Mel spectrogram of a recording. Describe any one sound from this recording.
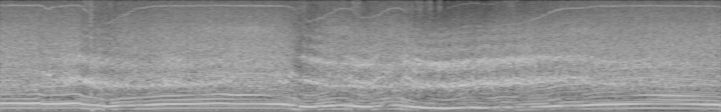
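A car engine revs loudly, rising and falling in pitch.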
